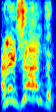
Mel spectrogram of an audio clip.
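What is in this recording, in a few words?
"aleksandr", battlechatter, Russian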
